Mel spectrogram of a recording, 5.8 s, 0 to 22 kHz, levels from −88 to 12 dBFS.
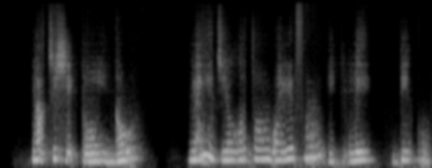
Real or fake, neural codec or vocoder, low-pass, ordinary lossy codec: fake; codec, 44.1 kHz, 0.9 kbps, DAC; 19.8 kHz; none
